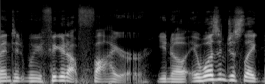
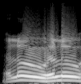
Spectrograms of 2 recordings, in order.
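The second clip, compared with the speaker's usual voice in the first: loud call, pitched higher; 5 semitones higher, 11 dB louder than usual. Pretend. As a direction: shout it into the dark. Calling into a pretend cave.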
